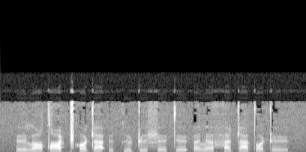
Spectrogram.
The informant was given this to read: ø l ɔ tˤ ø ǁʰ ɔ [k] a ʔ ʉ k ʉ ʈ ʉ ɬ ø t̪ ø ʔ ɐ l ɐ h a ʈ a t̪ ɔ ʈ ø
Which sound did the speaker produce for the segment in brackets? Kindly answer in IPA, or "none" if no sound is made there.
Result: ʈ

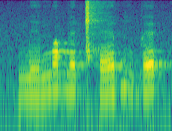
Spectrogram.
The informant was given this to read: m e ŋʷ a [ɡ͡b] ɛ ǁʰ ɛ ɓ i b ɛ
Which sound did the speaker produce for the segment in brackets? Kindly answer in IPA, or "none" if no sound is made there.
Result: b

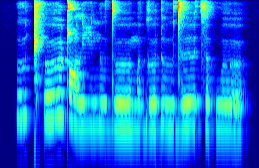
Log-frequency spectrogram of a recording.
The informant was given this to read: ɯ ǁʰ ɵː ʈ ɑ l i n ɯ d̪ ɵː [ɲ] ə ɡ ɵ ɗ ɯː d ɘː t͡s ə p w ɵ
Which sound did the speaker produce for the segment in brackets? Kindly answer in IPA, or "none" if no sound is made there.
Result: m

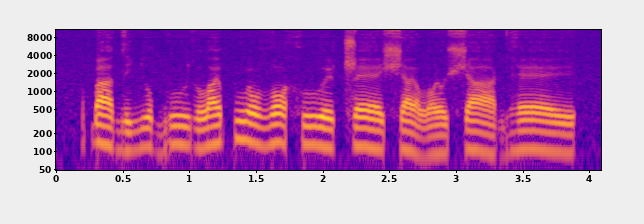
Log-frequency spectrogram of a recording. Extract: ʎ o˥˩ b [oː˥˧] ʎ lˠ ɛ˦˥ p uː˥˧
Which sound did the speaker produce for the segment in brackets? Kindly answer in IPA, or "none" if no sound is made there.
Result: uː˥˧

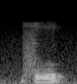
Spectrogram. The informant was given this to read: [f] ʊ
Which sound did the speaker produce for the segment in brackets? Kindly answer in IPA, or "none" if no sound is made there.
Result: f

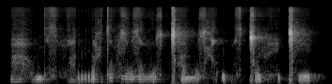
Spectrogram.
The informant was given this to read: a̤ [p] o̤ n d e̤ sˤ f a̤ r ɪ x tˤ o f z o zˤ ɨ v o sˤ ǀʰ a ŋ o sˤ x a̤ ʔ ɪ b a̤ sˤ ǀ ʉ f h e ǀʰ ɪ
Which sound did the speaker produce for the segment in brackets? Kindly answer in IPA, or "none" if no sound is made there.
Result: h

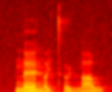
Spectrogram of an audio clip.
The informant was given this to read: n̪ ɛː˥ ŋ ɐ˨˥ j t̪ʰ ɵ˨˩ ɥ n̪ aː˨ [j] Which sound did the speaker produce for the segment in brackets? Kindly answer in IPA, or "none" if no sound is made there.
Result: w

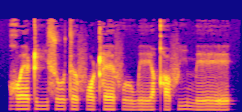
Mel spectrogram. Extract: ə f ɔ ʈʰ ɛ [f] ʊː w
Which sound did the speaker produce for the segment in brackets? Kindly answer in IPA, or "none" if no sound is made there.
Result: f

